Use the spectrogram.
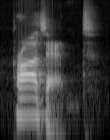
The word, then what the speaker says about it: project: 여기서는 프로젝트가 아니라 project. O보다는 아 발음에 가깝게 발음한다는 거 기억하면서 따라해주세요. Now he needed a new project.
